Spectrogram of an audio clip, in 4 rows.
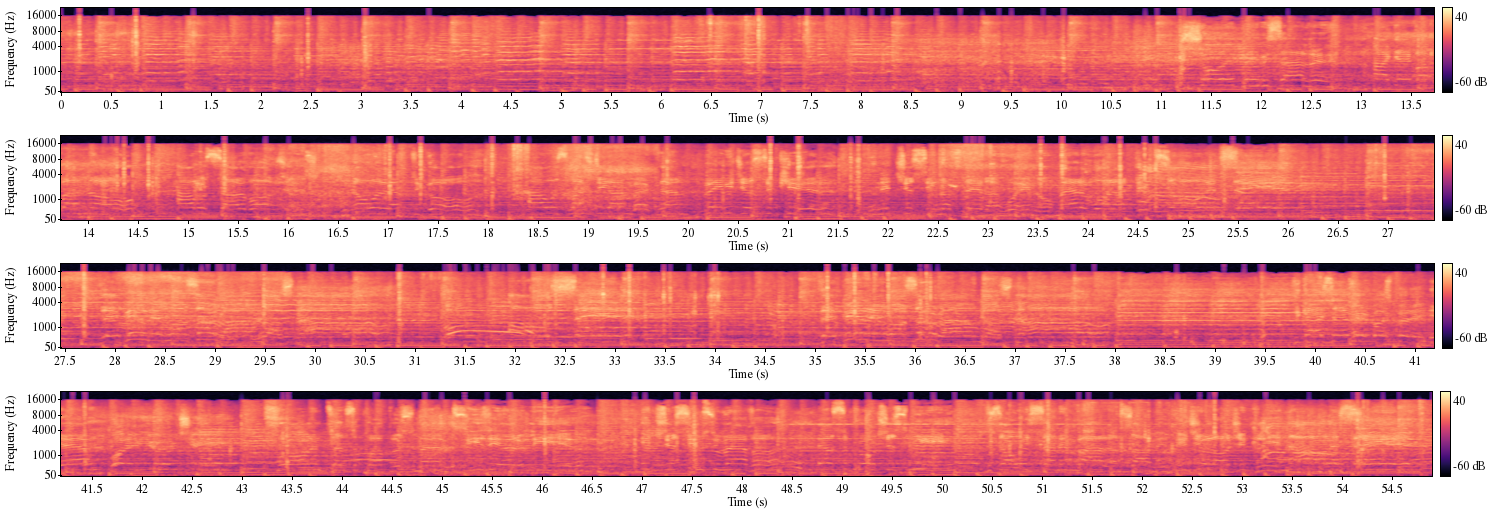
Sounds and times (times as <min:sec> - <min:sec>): Music: 0:00.0 - 0:54.9
Skateboard: 0:00.0 - 0:54.9.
